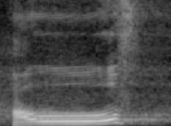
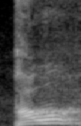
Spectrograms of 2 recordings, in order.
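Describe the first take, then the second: First: The vowel is drawn out long. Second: The vowel is held short. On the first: The reader stops on this word. "khauf panjang" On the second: The word is read without stopping on it. "tidak panjang"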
